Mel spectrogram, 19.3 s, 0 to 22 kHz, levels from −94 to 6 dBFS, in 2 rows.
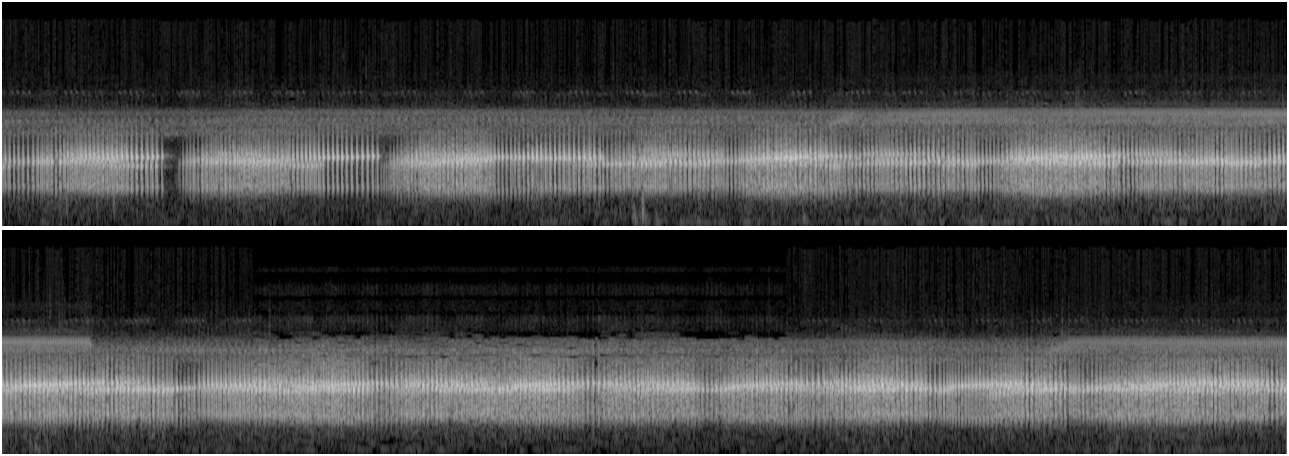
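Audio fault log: Throughout: unreliable data bit. There's a steady crackly fizz under everything, and it keeps going right through the quiet bits, which gives it away. It sounds like one data line is flaky, so a random share of samples come out with that bit flipped. Each flip adds a spike of the same size, and the scatter of identical spikes blurs into a constant crackle that doesn't follow the level of the sound at all.
11.52 to 15.52 s: adaptive stream at a lower bitrate. At 11.52 s the quality drops all at once with no gap: the top end goes dull, with nothing above 12.3 kHz, and codec artefacts come up. The stream seems to have switched to a much cheaper version for about four seconds because the connection slowed. The sound fits a jump from roughly 96 kbit/s AAC down to a 16 kbit/s HE-AAC-style stream, then back up at 15.52 s.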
